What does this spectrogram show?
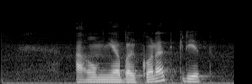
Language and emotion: Russian, positive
